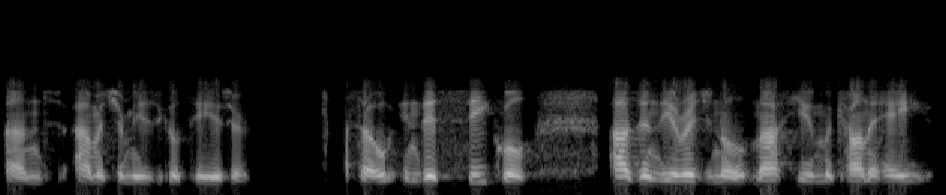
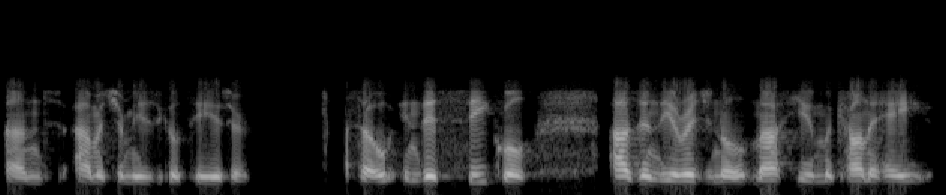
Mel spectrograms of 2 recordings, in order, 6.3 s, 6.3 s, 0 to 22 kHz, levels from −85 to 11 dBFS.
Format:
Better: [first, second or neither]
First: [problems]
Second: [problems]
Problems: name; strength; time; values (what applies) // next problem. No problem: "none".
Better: neither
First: phone-call audio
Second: phone-call audio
